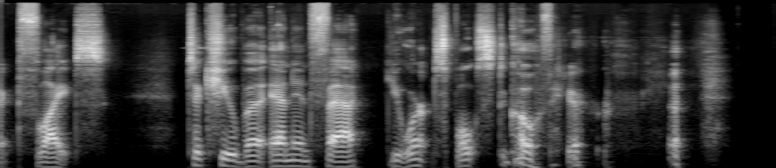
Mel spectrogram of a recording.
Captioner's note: laugh; laughs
